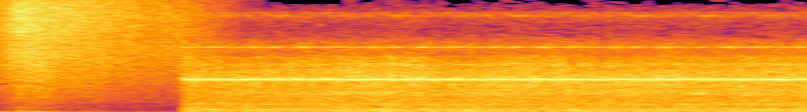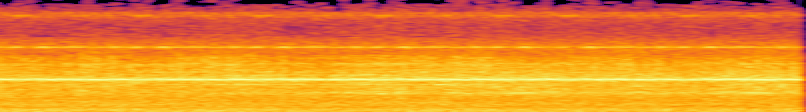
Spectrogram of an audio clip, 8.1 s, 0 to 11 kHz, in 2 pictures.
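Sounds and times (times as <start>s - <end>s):
heat ray firing: 0.0s - 4.2s
heat ray charging up: 0.0s - 7.9s.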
